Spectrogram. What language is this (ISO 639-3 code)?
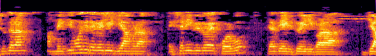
ben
